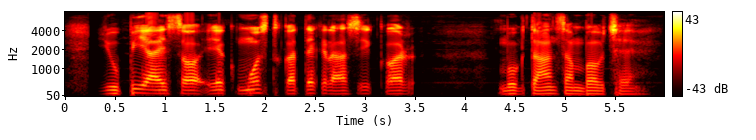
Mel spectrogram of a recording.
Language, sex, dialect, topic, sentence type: Maithili, male, Southern/Standard, banking, question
